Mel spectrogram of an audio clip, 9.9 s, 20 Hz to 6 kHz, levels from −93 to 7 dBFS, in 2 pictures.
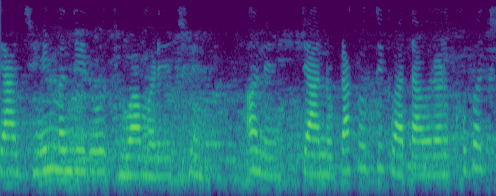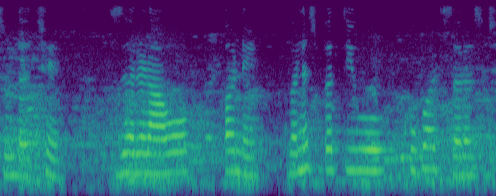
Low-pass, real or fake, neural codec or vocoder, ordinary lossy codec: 5.4 kHz; real; none; none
